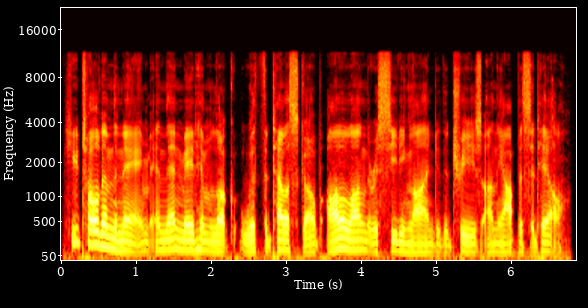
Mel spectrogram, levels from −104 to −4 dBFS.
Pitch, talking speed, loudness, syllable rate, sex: 105 Hz, 220 wpm, -20 LUFS, 5.2 syllables/s, male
